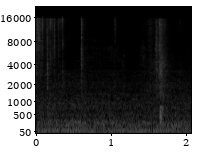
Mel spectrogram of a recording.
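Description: Faint crackling and rustling of a crusty homemade loaf's crust pressed under a hand, with a couple of small clicks.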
